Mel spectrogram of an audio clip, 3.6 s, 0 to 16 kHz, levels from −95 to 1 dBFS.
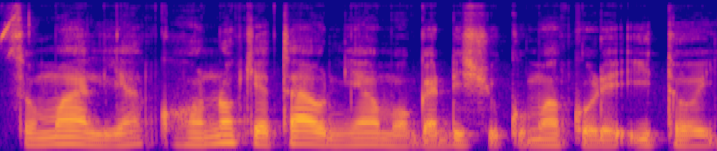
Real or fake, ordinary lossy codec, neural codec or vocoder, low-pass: real; none; none; 14.4 kHz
